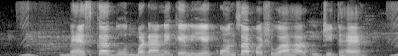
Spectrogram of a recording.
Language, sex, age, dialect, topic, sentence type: Hindi, female, 51-55, Marwari Dhudhari, agriculture, question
